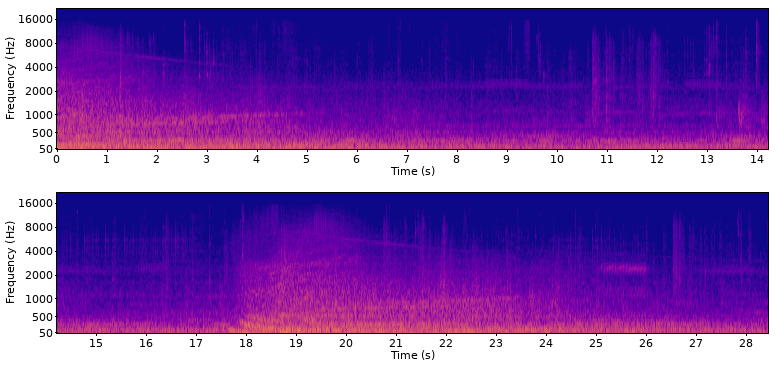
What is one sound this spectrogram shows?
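A deep engine rumbles steadily, swelling into a louder roar partway through.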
